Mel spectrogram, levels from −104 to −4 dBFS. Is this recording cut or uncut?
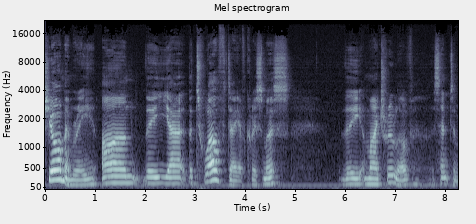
uncut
